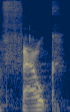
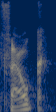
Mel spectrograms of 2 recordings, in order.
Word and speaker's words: Fouke: that's how you say it we're going to falc Arkansas and because you need to write this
